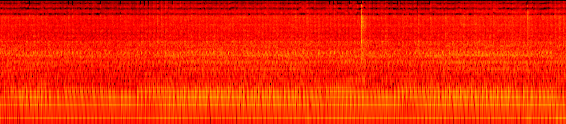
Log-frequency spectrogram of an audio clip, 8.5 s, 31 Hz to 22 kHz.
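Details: Free Ariens riding mower with hydro drive, sat at least 2 years, idling in about 30-degree cold; even low chugging idle at roughly three and a half beats a second, steady with no stumbles, engine healthy.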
